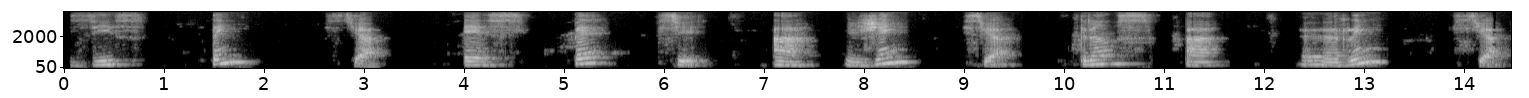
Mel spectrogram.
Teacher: Observa que a sílaba tônica está sendo sempre a penúltima. E se a penúltima sílaba é tônica, nós chamamos essas palavras de paroxítonas.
